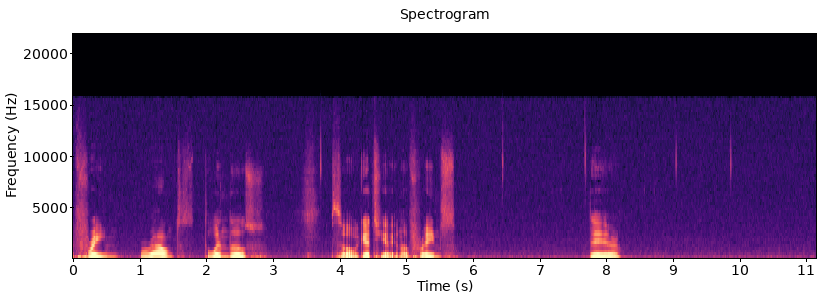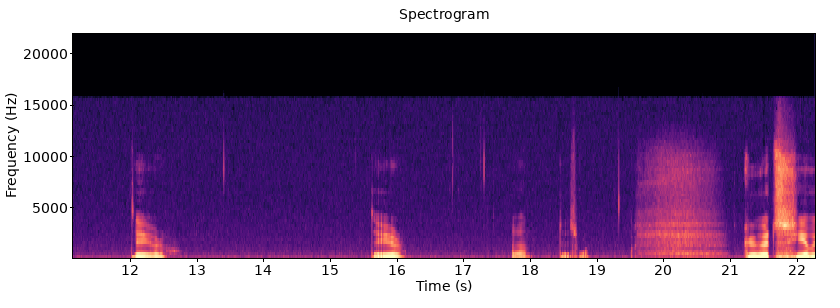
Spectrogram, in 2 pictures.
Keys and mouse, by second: 3.7 ctrl+r, 8.1 ctrl+r, 13.0 ctrl+r, 16.3 ctrl+r, 20.0 Tab, 20.6 Tab, 21.1 a.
